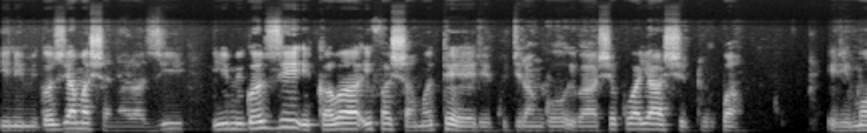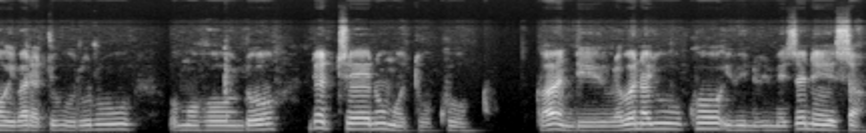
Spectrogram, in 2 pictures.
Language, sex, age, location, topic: Kinyarwanda, male, 25-35, Musanze, government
